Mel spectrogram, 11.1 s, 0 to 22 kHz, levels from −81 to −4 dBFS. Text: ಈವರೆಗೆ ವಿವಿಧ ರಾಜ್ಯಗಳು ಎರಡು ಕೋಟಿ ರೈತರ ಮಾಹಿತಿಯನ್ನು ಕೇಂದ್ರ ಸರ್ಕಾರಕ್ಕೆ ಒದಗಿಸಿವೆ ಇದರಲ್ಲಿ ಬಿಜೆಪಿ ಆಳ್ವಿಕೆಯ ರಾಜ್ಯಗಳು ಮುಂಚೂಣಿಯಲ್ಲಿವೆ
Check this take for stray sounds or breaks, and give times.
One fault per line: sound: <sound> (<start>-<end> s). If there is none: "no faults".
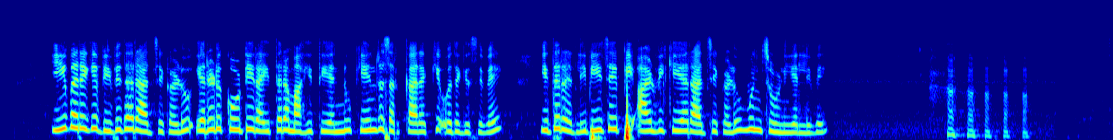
sound: laugh (9.2-10.3 s)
